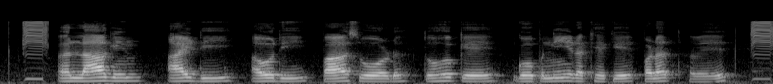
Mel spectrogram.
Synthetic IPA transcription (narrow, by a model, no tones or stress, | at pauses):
əlaːɡɪn | aːiɖiəwɾipasʋoɾɖt̪oɦkeɡoːpniɾəkʰekepəɽət̪ɦəʋe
